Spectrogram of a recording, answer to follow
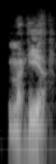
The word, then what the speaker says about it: Mejia: Mejia.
